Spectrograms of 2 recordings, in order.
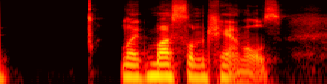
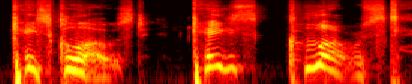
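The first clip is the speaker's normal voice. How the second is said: loud, hammed-up verdict in a put-on voice; triumphant mock declaration; 6 semitones higher, 7 dB louder, much slower than usual. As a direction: boom it out, mimicking his finality. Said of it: "And he's like".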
